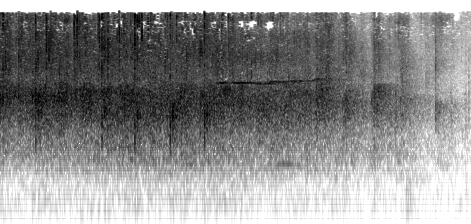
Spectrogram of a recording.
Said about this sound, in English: And as you're in the mood of clapping, could you clap once again?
